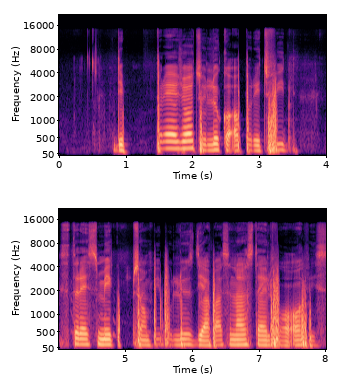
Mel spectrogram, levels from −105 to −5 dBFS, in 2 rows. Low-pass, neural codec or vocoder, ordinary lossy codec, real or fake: 14.4 kHz; none; none; real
